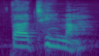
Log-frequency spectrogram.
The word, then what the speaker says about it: Fatima: And if y'all was wondering, that's how you pronounce my name, it's Fatima.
